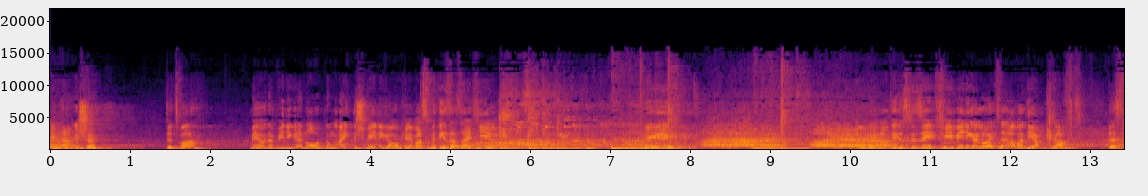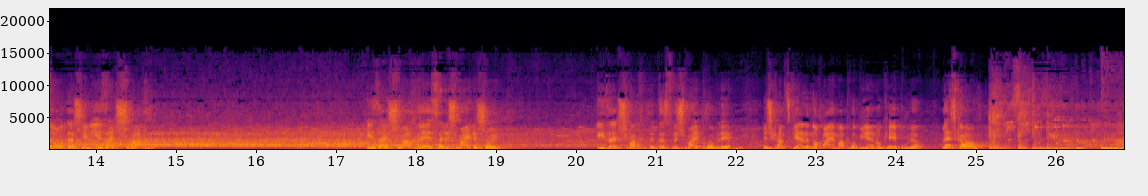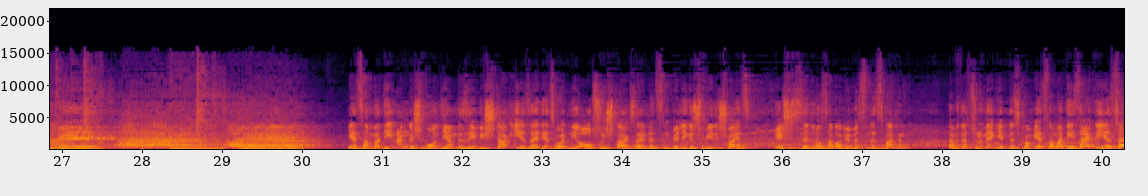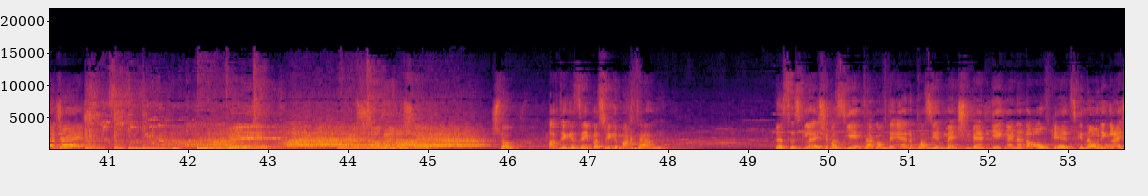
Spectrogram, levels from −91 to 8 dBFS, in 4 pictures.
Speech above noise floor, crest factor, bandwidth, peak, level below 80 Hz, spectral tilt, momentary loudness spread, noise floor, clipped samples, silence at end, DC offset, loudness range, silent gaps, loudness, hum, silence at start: 20 dB; 14 dB; 15.5 kHz; -6 dBFS; -28 dBFS; -4 dB/octave; 8 LU; -41 dBFS; under 0.1%; 0 s; under 0.1%; 5 LU; none; -20 LUFS; none; 0 s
